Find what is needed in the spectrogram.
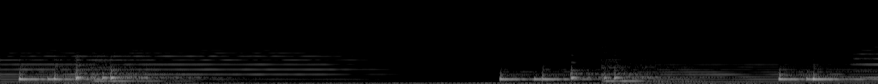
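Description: Small orchestra playing an instrumental introduction: a held brass note with quick sharp strokes over a steady low note. It starts just after the opening, fades away by about the middle, and comes back in with fresh strokes about five seconds in and again near the end.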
